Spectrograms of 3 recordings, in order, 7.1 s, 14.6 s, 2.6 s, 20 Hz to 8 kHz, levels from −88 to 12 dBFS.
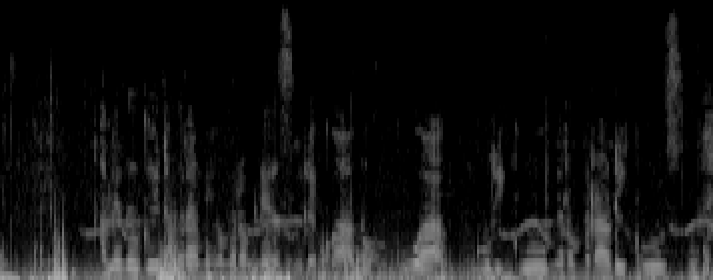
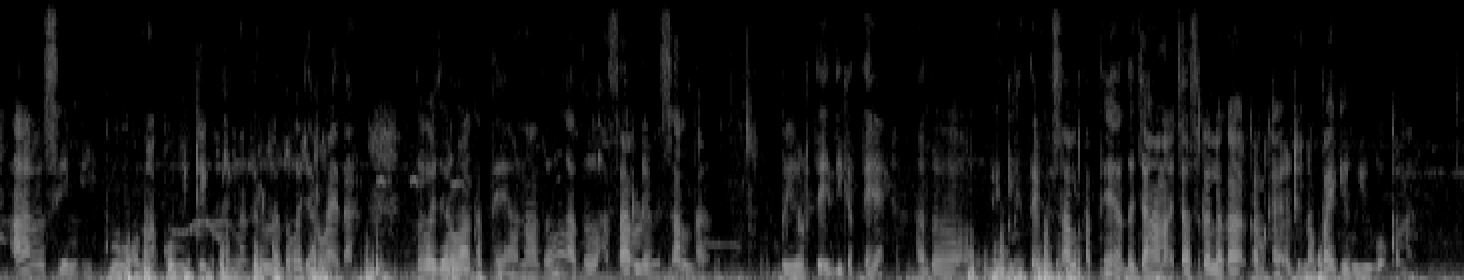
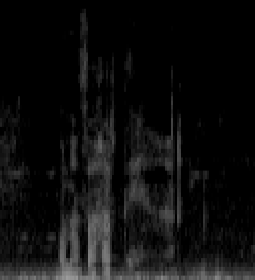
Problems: none marked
